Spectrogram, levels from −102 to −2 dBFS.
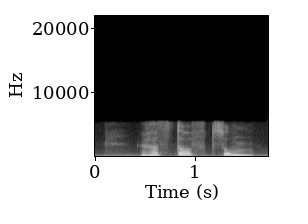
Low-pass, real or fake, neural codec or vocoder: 5.4 kHz; fake; codec, 16 kHz, 0.8 kbps, ZipCodec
